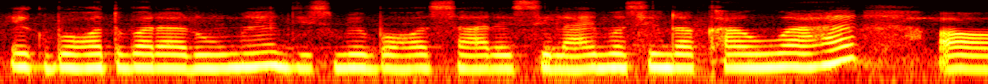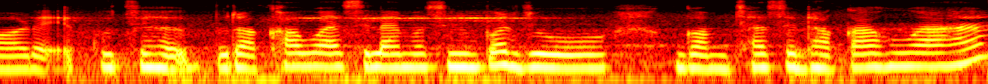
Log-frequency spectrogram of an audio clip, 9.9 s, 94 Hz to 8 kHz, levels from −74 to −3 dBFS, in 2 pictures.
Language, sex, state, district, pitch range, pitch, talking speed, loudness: Hindi, male, Bihar, West Champaran, 220-235 Hz, 230 Hz, 165 wpm, -14 LUFS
